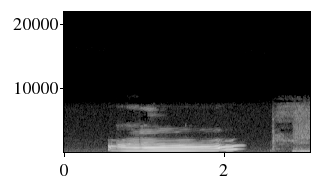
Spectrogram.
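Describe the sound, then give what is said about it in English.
A human voice imitates the sad growl of a chain chomp from Mario: one long, drawn-out mournful tone with a steady pitch that wobbles and rises slightly at the end, followed by a short noisy burst. “Growls the chain chomp. It's a sad growl.”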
